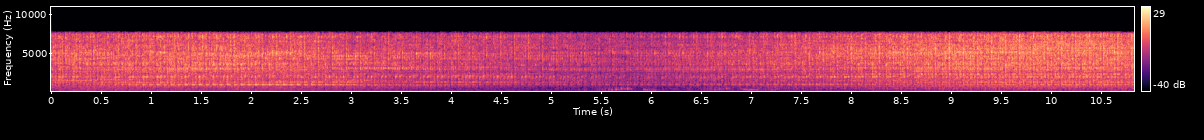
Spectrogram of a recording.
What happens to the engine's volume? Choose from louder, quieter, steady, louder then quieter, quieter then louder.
quieter then louder.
